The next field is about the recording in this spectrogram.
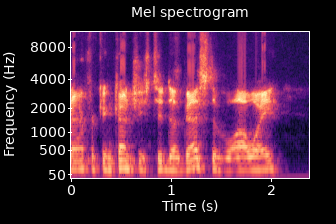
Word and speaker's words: Huawei: It sounds pronounced, Huawei.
